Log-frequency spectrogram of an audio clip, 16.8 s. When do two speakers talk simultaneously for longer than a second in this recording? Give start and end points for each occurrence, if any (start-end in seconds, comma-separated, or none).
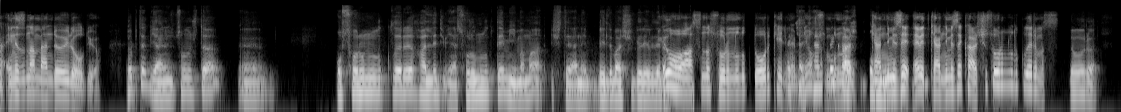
11.8-13.6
